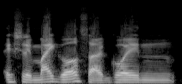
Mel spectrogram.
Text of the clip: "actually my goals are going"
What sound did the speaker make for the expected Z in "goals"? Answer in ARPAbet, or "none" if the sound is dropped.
S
